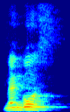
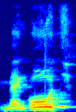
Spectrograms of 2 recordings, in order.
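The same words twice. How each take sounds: First: "मैंगोस" rushed, with a weak final s; teacher shows the rushed "मैंगोस"; wrong plural demo. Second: "मैंगोज" with a stressed, voiced z ending; teacher models the stressed "मैंगोज"; correct plural demo. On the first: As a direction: hurry through "मैंगोस" and drop the stress. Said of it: "जल्दी बोल के हटना पड़ता है". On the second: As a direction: lean on the end of "मैंगोज". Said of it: "plural में जो है stress पड़ना चाहिए". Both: Shown as a demonstration.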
